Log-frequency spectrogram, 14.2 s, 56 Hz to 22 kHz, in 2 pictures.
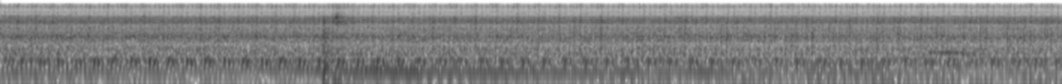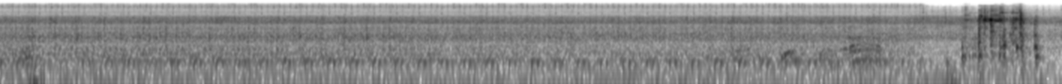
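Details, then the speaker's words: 2002-2007 Saturn Vue 2.2 litre, first startup after a new coil pack and new spark plugs gapped to 0.045 in: even, steady smooth idle with no stumbles; misfire cleared. "How smooth that is. Cleared it right up. Cleared it right up. Yeah, so I think we have our misfire solved."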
